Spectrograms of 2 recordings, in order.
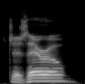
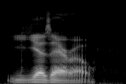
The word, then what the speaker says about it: Jezero: It looks like it should be pronounced Jezero, but it's Yazero.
